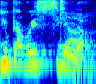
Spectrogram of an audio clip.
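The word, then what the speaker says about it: εὐχαριστία: So in Greek, it is pronounced Eucharistia.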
